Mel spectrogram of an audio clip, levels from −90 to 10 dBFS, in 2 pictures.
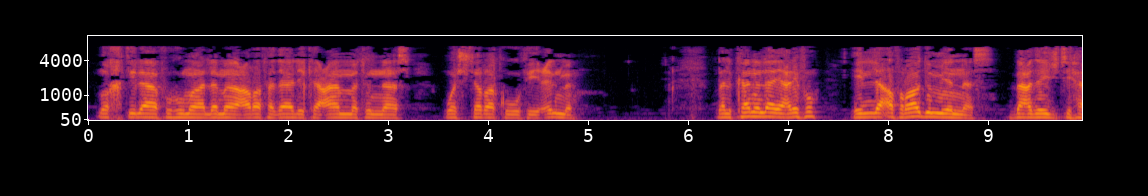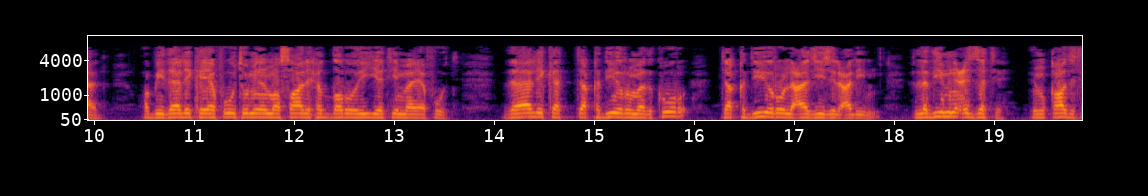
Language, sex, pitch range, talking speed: Arabic, male, 135-150 Hz, 110 wpm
